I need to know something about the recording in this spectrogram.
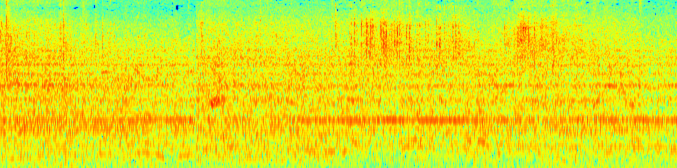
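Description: A fire engine's motor rumbles steadily nearby.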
